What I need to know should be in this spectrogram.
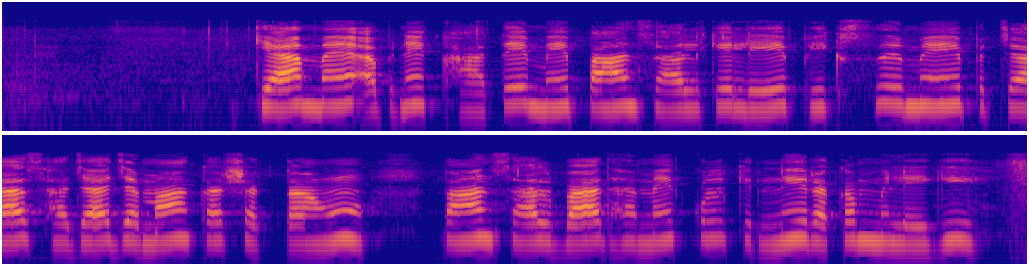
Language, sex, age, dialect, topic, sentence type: Hindi, female, 25-30, Garhwali, banking, question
